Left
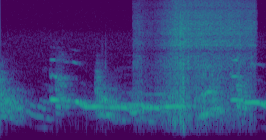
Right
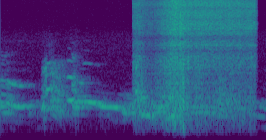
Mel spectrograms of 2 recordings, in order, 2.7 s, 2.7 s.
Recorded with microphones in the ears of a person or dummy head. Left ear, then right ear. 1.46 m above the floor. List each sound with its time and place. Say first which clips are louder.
1.3 s a hiss: right 10 dB; 75° right (ahead or behind)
